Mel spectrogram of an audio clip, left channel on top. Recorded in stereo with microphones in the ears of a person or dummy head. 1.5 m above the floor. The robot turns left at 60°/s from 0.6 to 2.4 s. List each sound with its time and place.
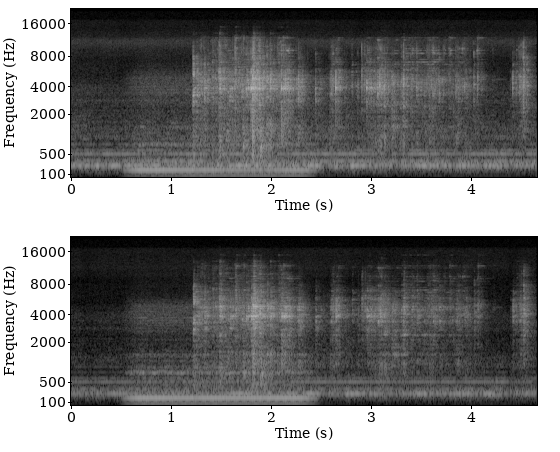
1.2 s keys jangling: 35° left (ahead or behind), 1.0 m; by 4.6 s 40° left (ahead or behind), 1.0 m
